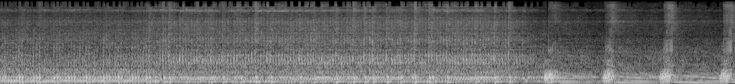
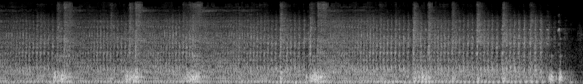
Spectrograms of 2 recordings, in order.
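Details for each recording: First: Freshly restored Kawasaki KX250 two-stroke with sleeved cylinder, first start with the idle screw way out: crisp crackle holding a steady idle, then four sharp throttle blips rising and dropping back cleanly; normal idle and revving. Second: Kawasaki KX250 two-stroke after complete restoration, first start after five primes: runs fast and crackly with repeated blips about every second, never settling low; high idle because the idle screw is set way out.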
